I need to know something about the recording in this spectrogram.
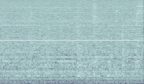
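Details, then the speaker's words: Original Xbox DVD-ROM drive stuck closed (eject click of death): the tray motor whirs with a faint whine, but the slack drive belt slips on its pulley and can't move the tray. "now what happens over time is this belt becomes really really slack and because of that it starts to slip"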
